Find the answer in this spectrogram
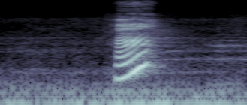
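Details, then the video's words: Mufasa, a pet cat, answering in a conversation with its owner indoors: one short, clear meow that rises in pitch and lasts under a second, over a low steady hum. "Cute Conversation With A Responsive Mufasa -The Cat King"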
